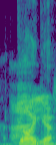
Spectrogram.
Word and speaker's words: Geiger: Have I got your surname right or have I butchered it? – You nailed it the first time, Geiger.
